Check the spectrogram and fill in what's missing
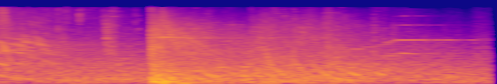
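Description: Rapid gunfire from a fast-firing blaster in Star Wars Battlefront, a loud burst opening the dense, continuous game soundscape, with sustained firing and explosions filling the mix.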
